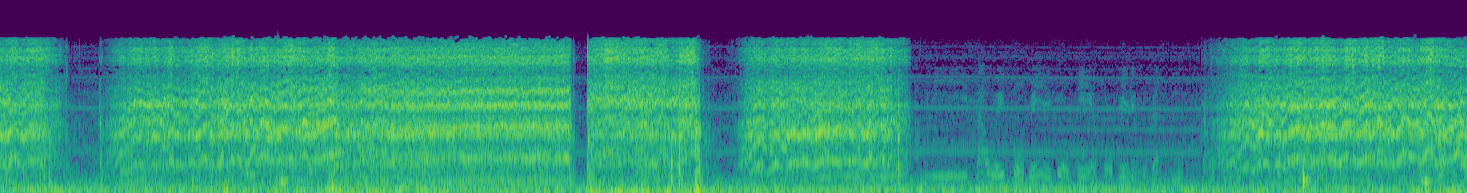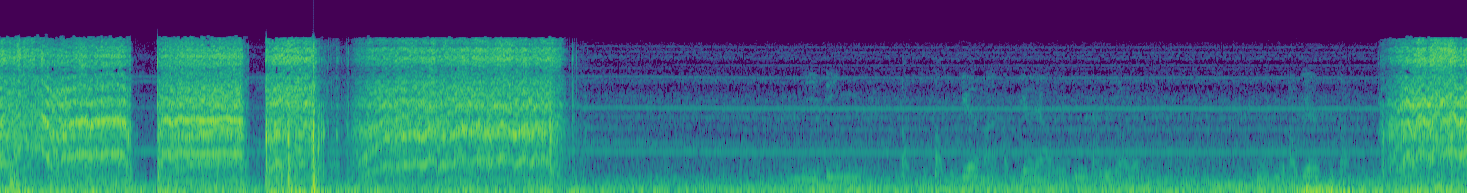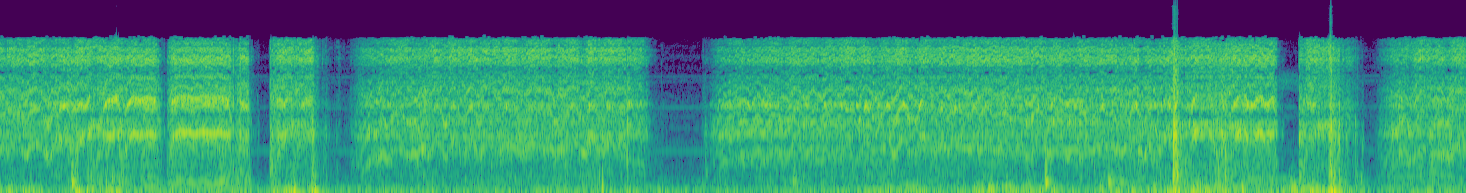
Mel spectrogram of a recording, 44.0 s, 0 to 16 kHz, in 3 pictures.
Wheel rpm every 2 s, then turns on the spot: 160, 160, 120, 80, 0, 100, 140, 110, 130, 30, 0, 0, 0, 60, 230, 150, 220, 120, 220, 240, 180, 220.
none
